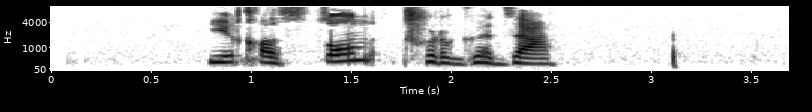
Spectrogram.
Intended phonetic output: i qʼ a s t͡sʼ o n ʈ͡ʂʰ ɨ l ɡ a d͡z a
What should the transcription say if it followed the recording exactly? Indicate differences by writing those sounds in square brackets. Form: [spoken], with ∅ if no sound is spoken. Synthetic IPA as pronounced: i qʼ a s t͡sʼ o n ʈ͡ʂʰ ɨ [r] ɡ a d͡z a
